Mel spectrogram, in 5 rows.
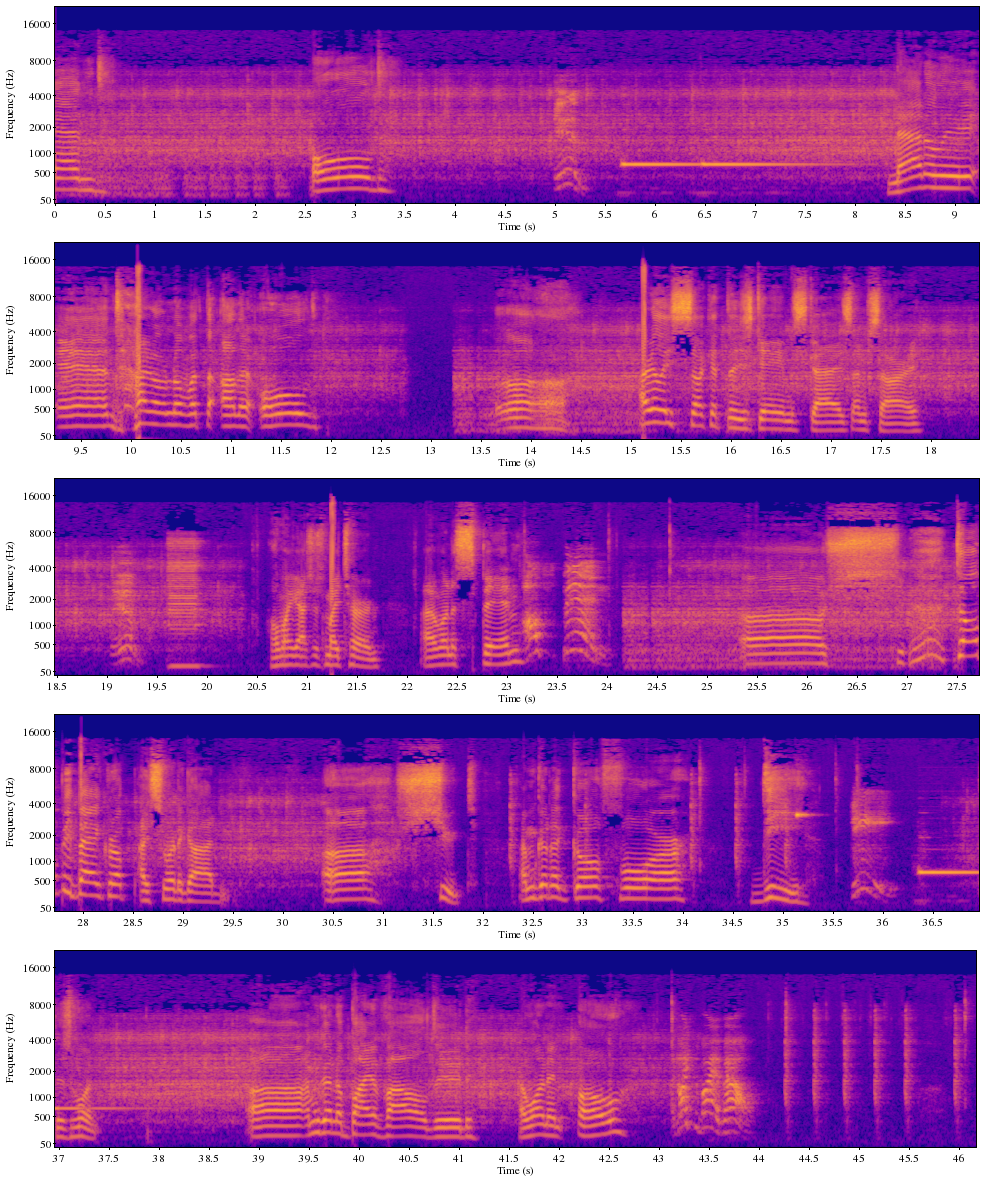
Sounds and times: Speech: 0.0s - 0.6s, 2.6s - 3.4s, 5.0s - 5.4s, 8.4s - 11.9s, 13.7s - 14.4s, 15.1s - 17.9s, 19.0s - 19.4s, 20.6s - 24.1s, 25.4s - 29.5s, 30.4s - 34.1s, 34.7s - 36.2s, 37.0s - 37.4s, 38.9s - 44.0s.

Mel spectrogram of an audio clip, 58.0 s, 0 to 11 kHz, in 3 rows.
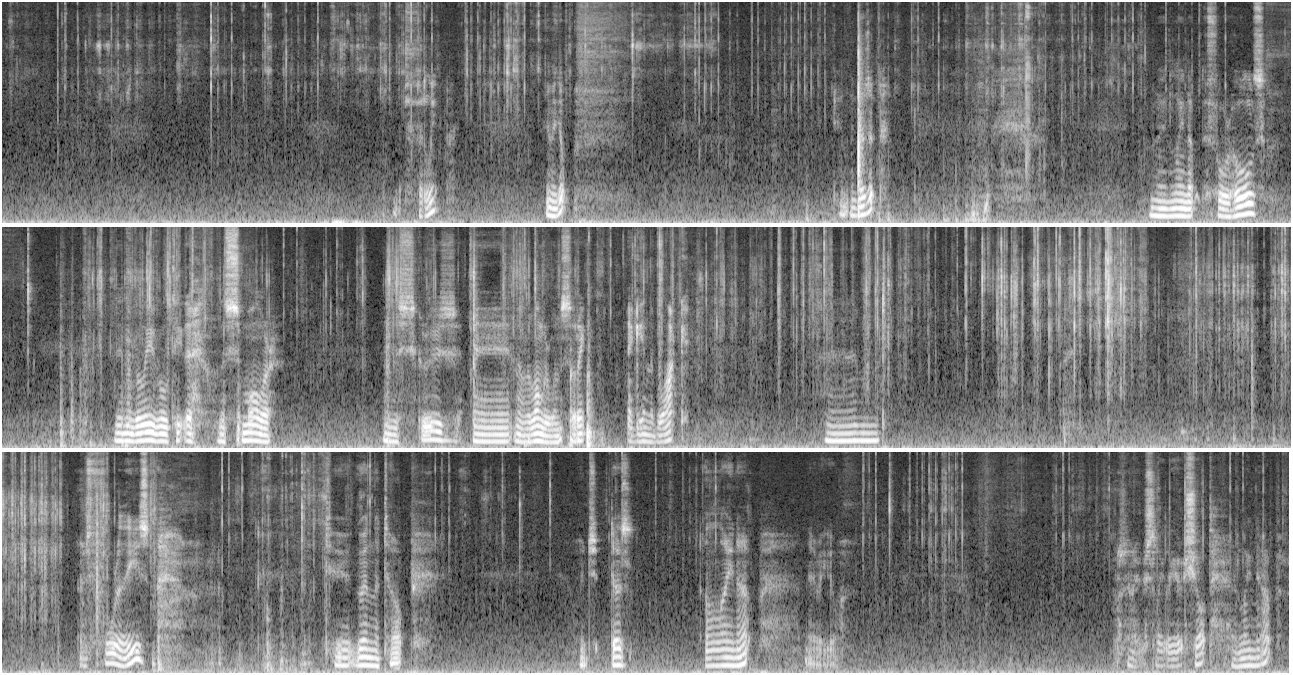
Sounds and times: Crumpling, crinkling: 0.0s - 19.0s, 19.6s - 46.6s, 51.0s - 57.9s
Speech: 8.2s - 8.5s, 17.2s - 19.0s, 21.0s - 23.5s, 25.1s - 29.6s, 39.8s - 41.0s, 43.6s - 44.7s, 47.3s - 48.2s, 49.2s - 49.9s, 50.7s - 51.4s, 55.4s - 57.8s.

